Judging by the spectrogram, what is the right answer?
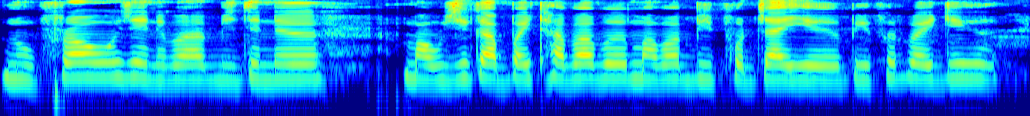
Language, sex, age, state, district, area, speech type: Bodo, female, 45-60, Assam, Kokrajhar, urban, spontaneous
